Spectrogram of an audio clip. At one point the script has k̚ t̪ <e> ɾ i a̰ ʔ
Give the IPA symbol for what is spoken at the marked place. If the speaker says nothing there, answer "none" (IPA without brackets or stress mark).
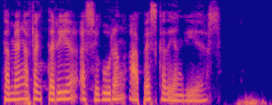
a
